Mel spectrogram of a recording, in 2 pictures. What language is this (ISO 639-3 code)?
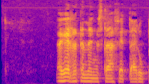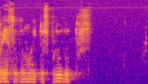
glg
